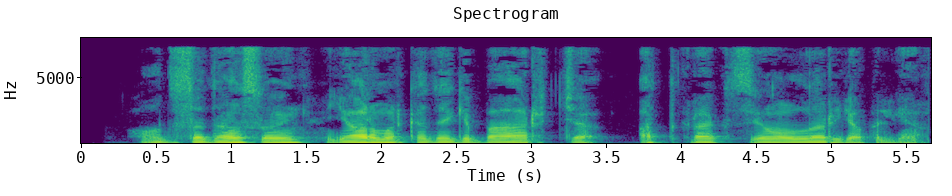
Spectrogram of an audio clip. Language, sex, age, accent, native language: Uzbek, male, 25-34, Namangan, Uzbek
